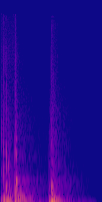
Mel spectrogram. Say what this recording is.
Percussive sounds made with a balloon.
acoustic, rubber, percussion, balloon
